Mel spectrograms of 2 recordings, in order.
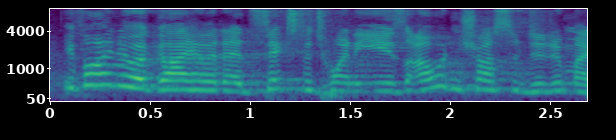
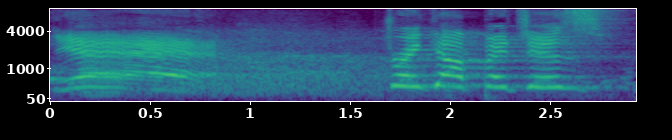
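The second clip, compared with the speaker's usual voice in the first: rowdy toast; 7 semitones higher, 4 dB louder, much slower than usual. Acted. Toasting the hook-handed birthday boy.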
